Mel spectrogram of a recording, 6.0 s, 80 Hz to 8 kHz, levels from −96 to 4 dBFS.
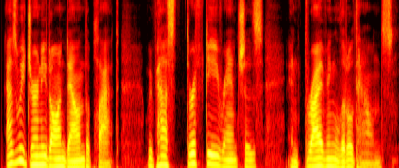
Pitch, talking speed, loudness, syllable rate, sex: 125 Hz, 150 wpm, -18 LUFS, 4.5 syllables/s, male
